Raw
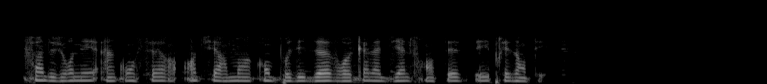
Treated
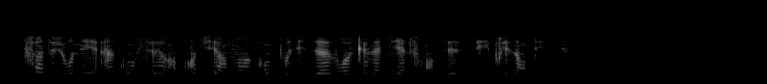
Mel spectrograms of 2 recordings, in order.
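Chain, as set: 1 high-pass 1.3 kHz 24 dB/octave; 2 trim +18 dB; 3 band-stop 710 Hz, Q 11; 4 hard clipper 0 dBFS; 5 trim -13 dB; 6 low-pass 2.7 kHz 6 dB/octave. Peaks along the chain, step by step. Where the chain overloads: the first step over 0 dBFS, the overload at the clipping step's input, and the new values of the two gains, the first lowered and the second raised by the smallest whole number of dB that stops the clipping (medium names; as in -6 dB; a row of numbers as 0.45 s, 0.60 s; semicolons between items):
-23.5 dBFS, -5.5 dBFS, -5.5 dBFS, -5.5 dBFS, -18.5 dBFS, -20.5 dBFS; nothing clips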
